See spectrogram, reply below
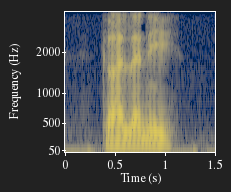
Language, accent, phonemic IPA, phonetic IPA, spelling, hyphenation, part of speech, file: Armenian, Eastern Armenian, /ɡɑjleˈni/, [ɡɑjlení], գայլենի, գայ‧լե‧նի, adjective / noun, Hy-գայլենի.ogg
- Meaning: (adjective) made of wolf's skin/fur; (noun) 1. wolf's skin/fur 2. clothing made of wolf's skin/fur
